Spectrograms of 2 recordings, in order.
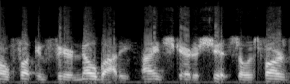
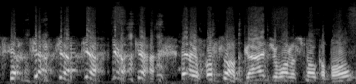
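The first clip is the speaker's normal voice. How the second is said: very high, goofy, teasing voice; 9 semitones higher than usual. Asked to impersonate the other speaker, doing his voice: Chris impression. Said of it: "Here's Chris".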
